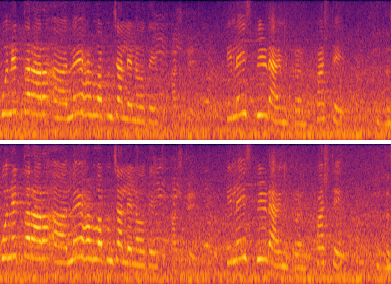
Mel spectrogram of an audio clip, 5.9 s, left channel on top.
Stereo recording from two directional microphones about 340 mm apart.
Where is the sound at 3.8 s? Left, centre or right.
Centre.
